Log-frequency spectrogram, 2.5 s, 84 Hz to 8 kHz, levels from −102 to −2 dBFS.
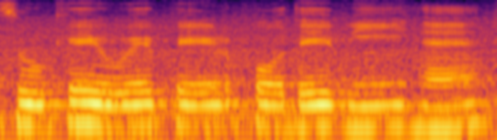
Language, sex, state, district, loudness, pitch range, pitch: Hindi, male, Uttar Pradesh, Shamli, -15 LUFS, 130-135 Hz, 135 Hz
